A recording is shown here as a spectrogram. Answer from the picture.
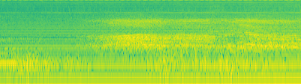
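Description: Steady electrical mains hum from a public-address system, with a wash of higher noise swelling about a second in and fading near the end.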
